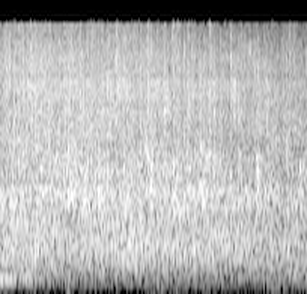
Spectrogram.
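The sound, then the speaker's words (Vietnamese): Applause from the audience at a Buddhist dharma talk in a temple: a steady, even roar of many hands clapping that fills the whole clip at constant loudness. “chúng ta cho một tràng pháo tay.”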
